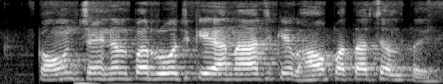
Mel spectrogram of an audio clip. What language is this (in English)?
Magahi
